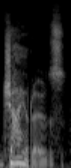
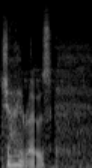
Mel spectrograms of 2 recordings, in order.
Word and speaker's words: gyros: are they called uh Gyros believe that's how it's pronounced Gyros kind of like um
